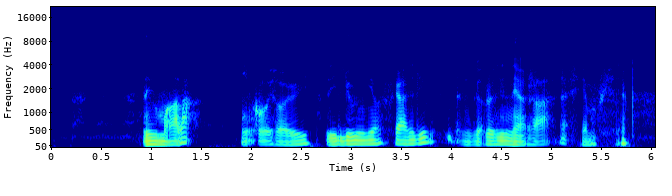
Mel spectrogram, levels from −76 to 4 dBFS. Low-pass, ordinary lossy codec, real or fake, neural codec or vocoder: 10.8 kHz; none; fake; codec, 16 kHz in and 24 kHz out, 0.4 kbps, LongCat-Audio-Codec, four codebook decoder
